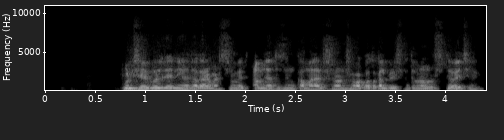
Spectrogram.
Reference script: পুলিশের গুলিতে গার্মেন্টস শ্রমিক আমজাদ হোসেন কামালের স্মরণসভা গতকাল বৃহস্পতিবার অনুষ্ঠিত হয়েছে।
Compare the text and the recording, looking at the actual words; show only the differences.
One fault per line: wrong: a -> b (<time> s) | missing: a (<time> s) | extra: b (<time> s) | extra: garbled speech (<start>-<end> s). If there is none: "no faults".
extra: নিহত (1.3 s)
